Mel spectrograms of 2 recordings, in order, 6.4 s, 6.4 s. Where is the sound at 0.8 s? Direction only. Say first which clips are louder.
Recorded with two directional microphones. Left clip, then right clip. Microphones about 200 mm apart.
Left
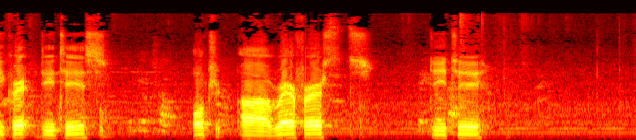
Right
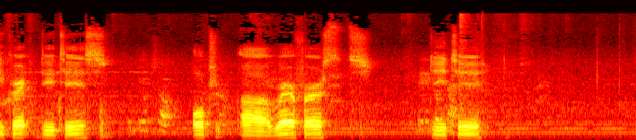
Left 4 dB; 5° right (ahead or behind).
